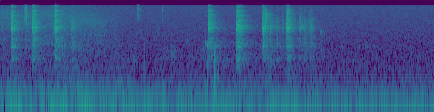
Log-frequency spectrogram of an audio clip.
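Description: Faint, irregular clicking of a computer keyboard, a scattering of single clicks spread across the few seconds.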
